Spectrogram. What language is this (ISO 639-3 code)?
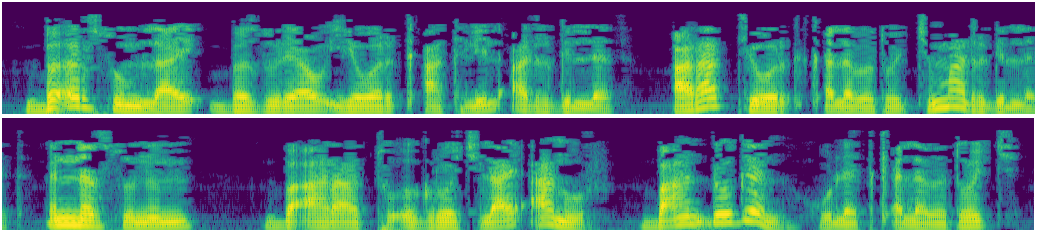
amh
